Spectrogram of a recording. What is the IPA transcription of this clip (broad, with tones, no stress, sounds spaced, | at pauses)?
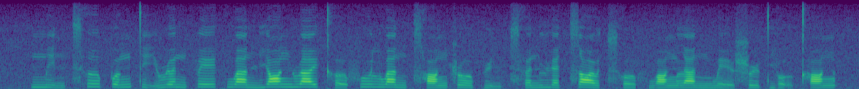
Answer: m ḭ˨˩ n t͡sʰ ɹ̩˥ p ɤ˧˥ ŋ t̪ ḭ˨˩ ɻ ə˥˩ n p e˥ ɪ̯ k w a˥˩ n j ɑ˥ ŋ ɻ a˥ ɪ̯ kʰ ɤ̰˨˩ f u˥ l w a˥˩ n t͡sʰ ɑ˧˥ ŋ ʂ o˥˩ ʊ̯ p y̰˨˩ n t͡sʰ ə˧˥ n l ɥ ɛ˧ t͡s ɑ˥˩ ʊ̯ t͡sʰ o˩ ʊ̯ f w ɑ˧˥ ŋ l a˥˩ n n̪ w ḛ˨˩ ɪ̯ ʂ ɻ̩˥˩ t̪ j o̰˨˩ ʊ̯ kʰ ɑ˦ ŋ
